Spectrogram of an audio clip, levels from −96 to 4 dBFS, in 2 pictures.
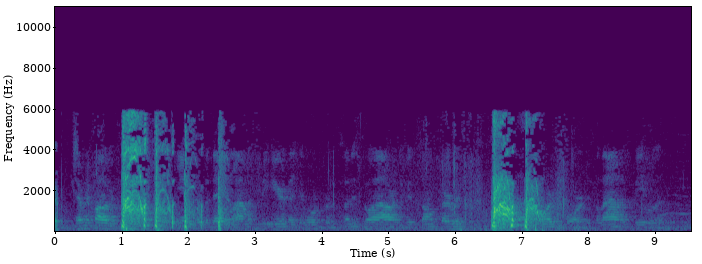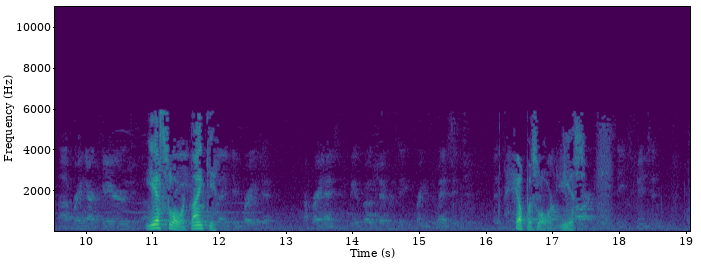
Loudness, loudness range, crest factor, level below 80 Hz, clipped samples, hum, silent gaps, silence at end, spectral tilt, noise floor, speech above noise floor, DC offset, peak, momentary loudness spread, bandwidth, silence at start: -32 LUFS; 22 LU; 28 dB; -68 dBFS; under 0.1%; none; none; 1.3 s; -3 dB/octave; -67 dBFS; 34 dB; under 0.1%; -10 dBFS; 28 LU; 6 kHz; 0 s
